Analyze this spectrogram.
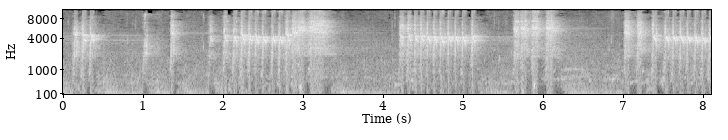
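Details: Grey-cheeked bulbul song meant as a lure for stressed, silent caged birds: fast rattling bursts of high chattering notes repeated in several runs, separated by brief gaps.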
